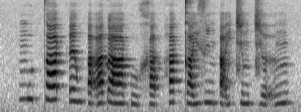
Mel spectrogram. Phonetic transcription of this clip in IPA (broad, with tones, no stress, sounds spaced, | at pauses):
m u˦˥ t̚ t̪ aː˦˥ k̚ ʔ ɛ˧ w ʔ a̰ː˧˥ ɗ aː˧ k u˧˩ x a˨˩ t̚ h a˦˥ k̚ t̪ a˨˦ j z i˧ n ʔ a̰˧˥ j t͡ɕ ə˧ n t͡ɕ ə̰ː˧˥ ŋ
